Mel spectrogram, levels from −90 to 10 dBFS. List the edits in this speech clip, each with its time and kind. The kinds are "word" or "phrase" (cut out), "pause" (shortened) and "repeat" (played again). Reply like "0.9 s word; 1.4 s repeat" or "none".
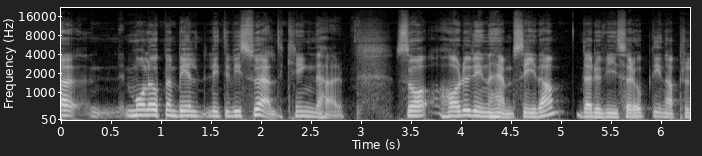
none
